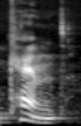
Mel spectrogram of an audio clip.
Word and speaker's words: can't: think you think you can't you can't can't can't can't can't debe sonar la t porque si dices can es afirmativo y can't es cannot viene de negativo.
